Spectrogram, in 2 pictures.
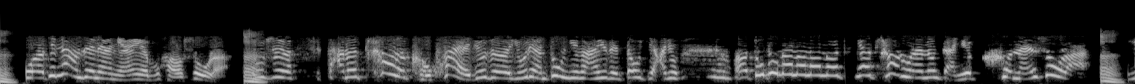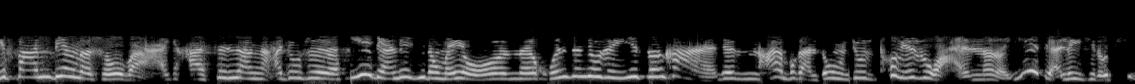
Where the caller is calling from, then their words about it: Hangzhou, Zhejiang, China; 我是杭州的。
